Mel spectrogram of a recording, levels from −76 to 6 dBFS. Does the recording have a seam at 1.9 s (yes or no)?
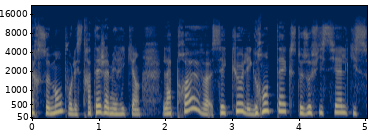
no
